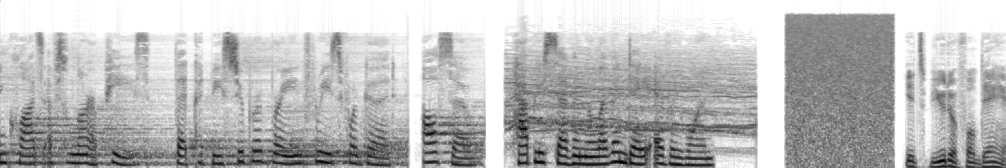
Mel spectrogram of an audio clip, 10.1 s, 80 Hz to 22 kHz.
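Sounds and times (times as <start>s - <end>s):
static hiss burst: 7.9s - 9.0s.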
